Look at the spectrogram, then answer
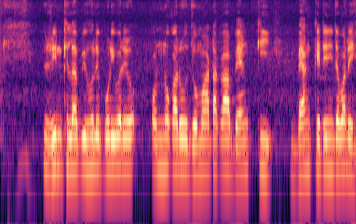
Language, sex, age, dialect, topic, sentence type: Bengali, male, 18-24, Western, banking, question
